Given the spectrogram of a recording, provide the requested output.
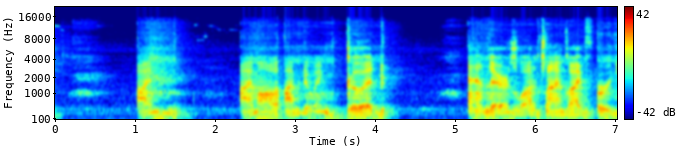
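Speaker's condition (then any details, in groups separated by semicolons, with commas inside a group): Laryngectomy; larynx surgically removed; speaks with electrolarynx, skilled placement; earlier intraoral adapter, robotic sound, whisper voice before surgery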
